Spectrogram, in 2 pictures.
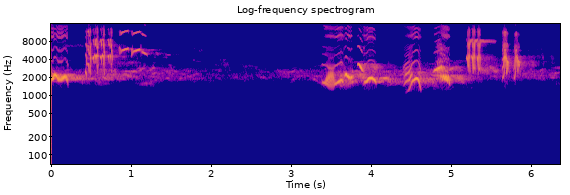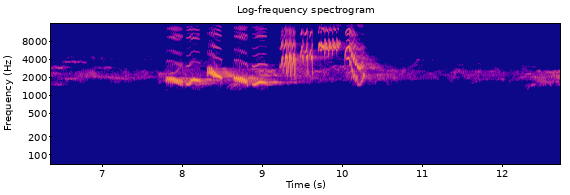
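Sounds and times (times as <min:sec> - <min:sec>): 
Eurasian blackbird Turdus merula singing: 0:00.0 - 0:12.7.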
